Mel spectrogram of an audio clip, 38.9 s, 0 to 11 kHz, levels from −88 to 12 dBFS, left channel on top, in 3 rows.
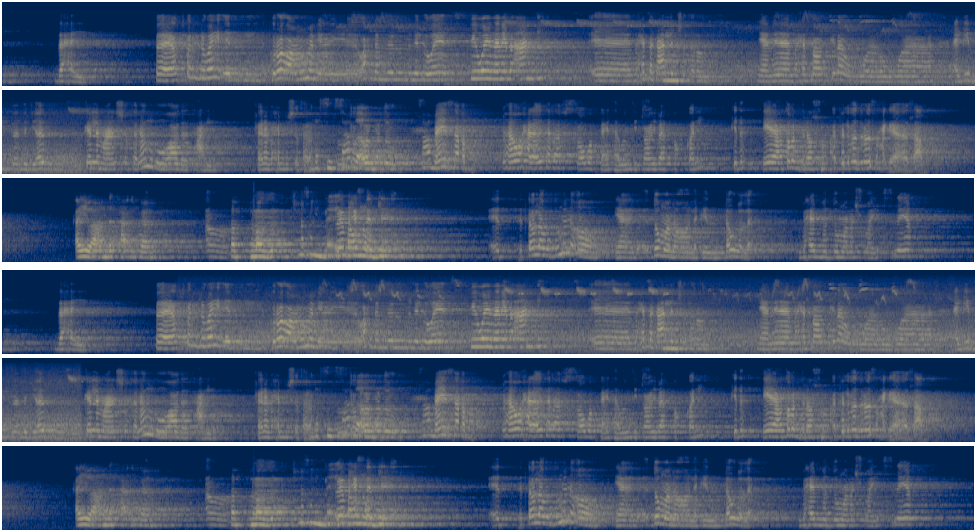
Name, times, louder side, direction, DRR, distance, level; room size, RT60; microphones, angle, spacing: voice 1, 0.7-1.1 2.0-6.0 6.2-7.2 7.8-9.4 10.1-13.8 14.1-15.8 16.3-19.3 19.6-22.3 22.7-25.3 28.7-29.0 29.3-29.7 30.4-31.2 32.4-36.0 36.6-38.1, equal, ahead, 6 dB, 1.3 m, -30 dB
sound 1, 2.3-14.1, right 4 dB, 90° right, 1.4 m, -41 dB
voice 2, 17.1-18.0 18.6-18.8 26.9-28.0 29.0-29.6 29.9-31.0, left 2 dB, 25° left, 4 dB, 2.0 m, -28 dB
29.5 x 19.0 x 9.4 m, 2.7 s
head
